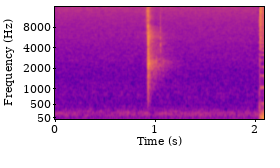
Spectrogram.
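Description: A single finger snap about a second in, over faint room tone.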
